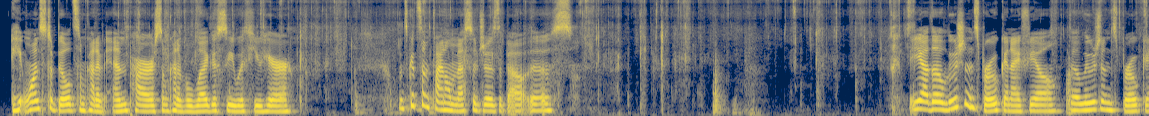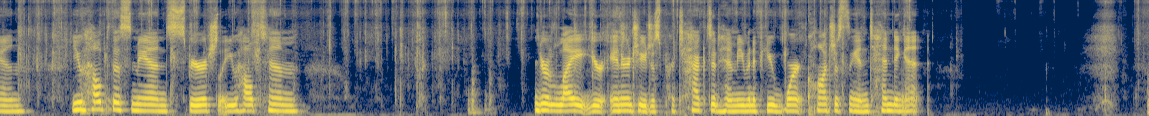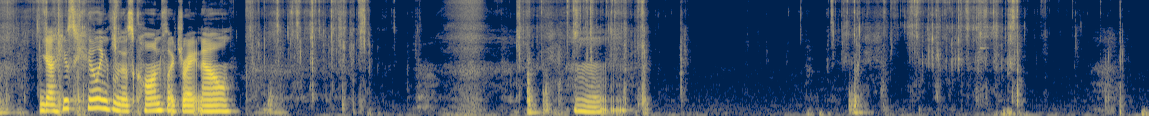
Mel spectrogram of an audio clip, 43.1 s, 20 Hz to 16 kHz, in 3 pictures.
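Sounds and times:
cards rustling: 0:01.0 - 0:26.4, 0:28.2 - 0:30.4, 0:31.8 - 0:33.9, 0:35.1 - 0:37.4, 0:39.0 - 0:42.8.

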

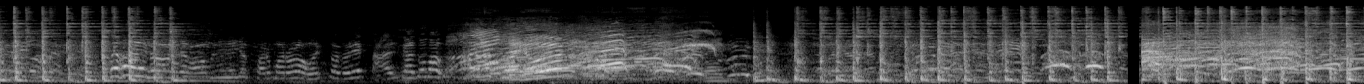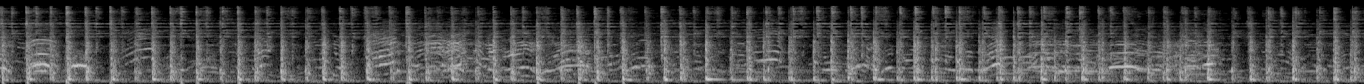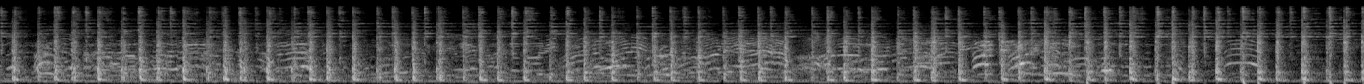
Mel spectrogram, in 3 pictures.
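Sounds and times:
hand drums beating fast: 0:00.0 - 0:02.0, 0:07.5 - 0:40.9
men singing and calling: 0:00.0 - 0:02.0, 0:07.5 - 0:40.9.

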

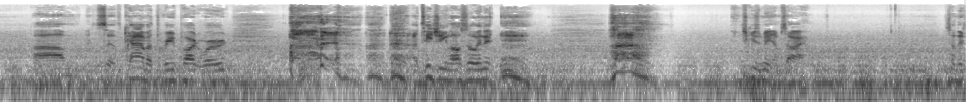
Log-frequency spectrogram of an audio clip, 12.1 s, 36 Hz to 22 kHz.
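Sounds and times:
low car cabin hum: 0:00.0 - 0:12.0
man coughing: 0:03.6 - 0:05.3, 0:06.3 - 0:06.7, 0:07.6 - 0:08.3.

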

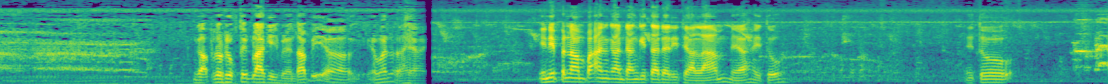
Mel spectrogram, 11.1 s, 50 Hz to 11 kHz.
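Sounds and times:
rooster crowing: 0:00.0 - 0:03.6, 0:10.6 - 0:11.0.

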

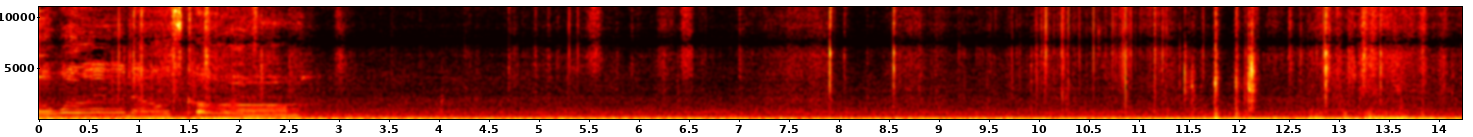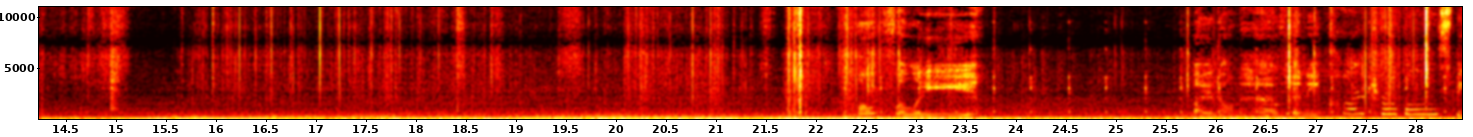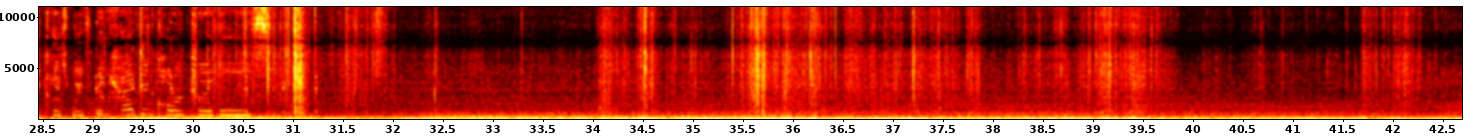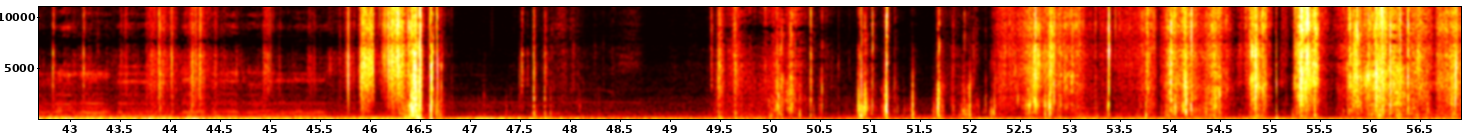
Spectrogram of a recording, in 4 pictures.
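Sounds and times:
engine and road rumble: 0:00.0 - 0:56.9.

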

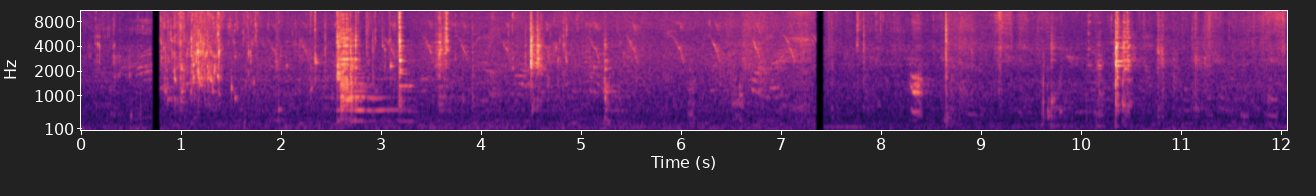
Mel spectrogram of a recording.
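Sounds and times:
clicks and knocks: 0:02.6 - 0:03.8.

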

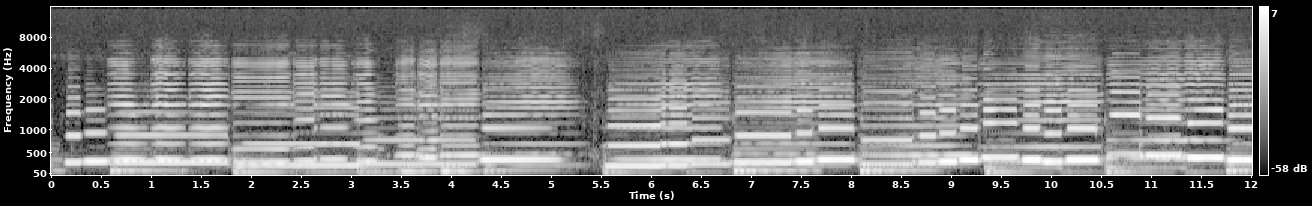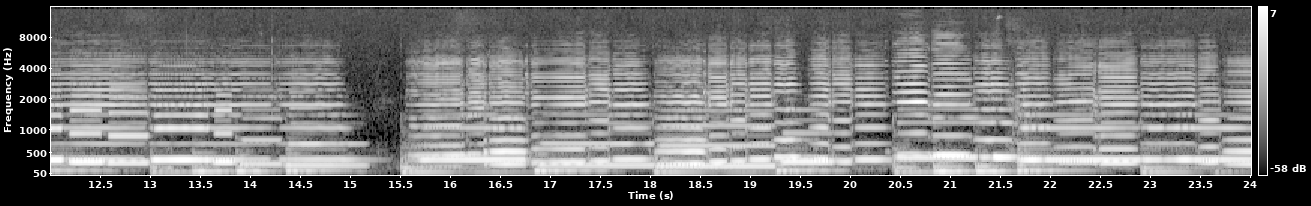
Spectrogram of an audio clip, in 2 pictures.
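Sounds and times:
double bass: 0:00.0 - 0:24.0
violin melody: 0:00.0 - 0:24.0.

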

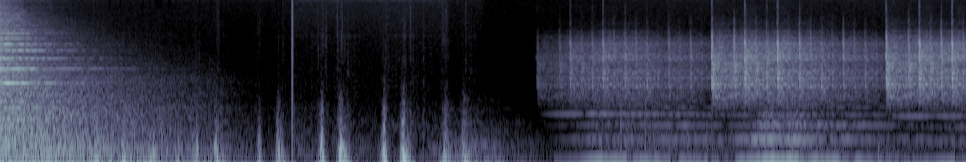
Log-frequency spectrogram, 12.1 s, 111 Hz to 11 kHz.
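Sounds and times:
music: 0:00.0 - 0:02.7, 0:05.7 - 0:12.0
heartbeat thumps: 0:01.0 - 0:06.7.

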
